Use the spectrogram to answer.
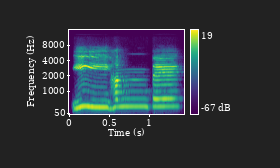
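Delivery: ईहन्ते slowly with हन्ते doubled, two half न; double n. Shown as a demonstration. Teacher showing the doubled न in ईहन्ते. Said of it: "आधे आधे दो न आपके भी आने चाहिए".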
